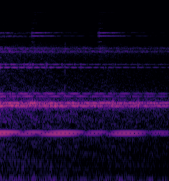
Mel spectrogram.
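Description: A single bell-like chime, struck just before and ringing on as several steady high tones that slowly fade.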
